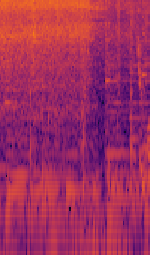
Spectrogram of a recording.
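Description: Onions and tomatoes sizzling in oil in a stainless steel pressure cooker, stirred with a metal spatula that scrapes against the pot.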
